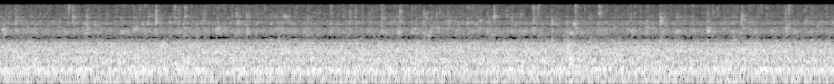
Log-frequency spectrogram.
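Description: Kitchen faucet running steadily into a sink.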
